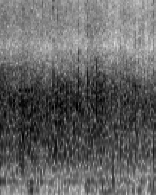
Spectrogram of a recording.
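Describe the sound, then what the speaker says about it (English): Audience at a testing-service launch ceremony gives steady, fairly distant applause, an even wash of clapping that holds without breaks for the short stretch. "Let's clap for them once again."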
